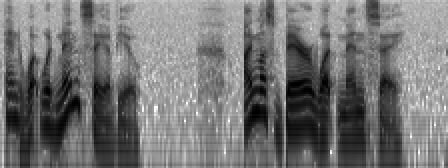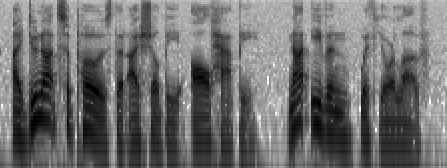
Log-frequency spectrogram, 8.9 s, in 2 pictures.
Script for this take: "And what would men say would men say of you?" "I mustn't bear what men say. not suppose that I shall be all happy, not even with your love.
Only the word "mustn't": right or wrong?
wrong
